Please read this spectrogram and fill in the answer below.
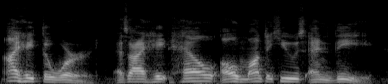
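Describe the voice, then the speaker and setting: A man's voice: mid-range voice, lively intonation, a little slow. A man playing a hot-tempered young swordsman, scornful and challenging, in a Shakespearean audiobook. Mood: menacing.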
